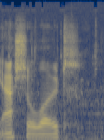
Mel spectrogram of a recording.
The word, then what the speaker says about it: axolotl: I'm thinking of the asholute which apparently is how you pronounce axolotl in its native Mexican oh come on well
